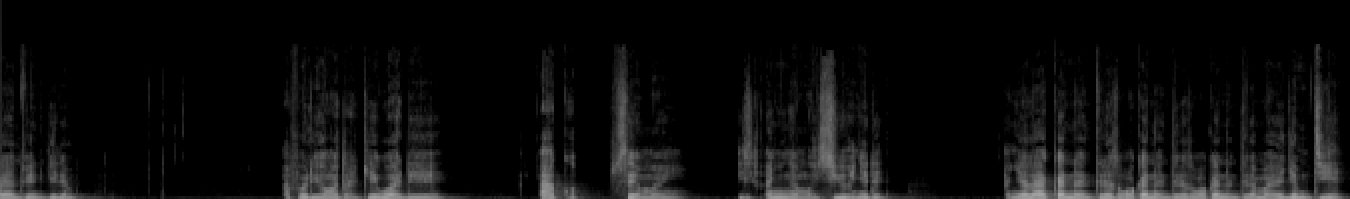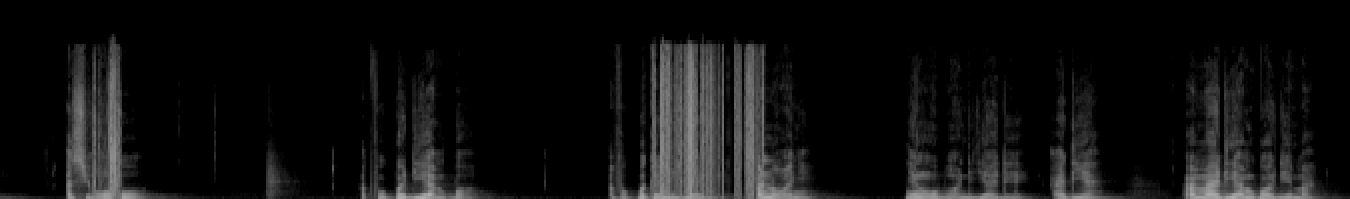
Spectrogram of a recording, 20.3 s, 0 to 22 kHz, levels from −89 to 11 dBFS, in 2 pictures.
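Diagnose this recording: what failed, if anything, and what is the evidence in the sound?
Two bursts of harsh, uneven scratching sit over the speech, a short one from 10.82 to 11.03 s and a longer one from 15.02 to 15.84 s, each roughly as loud as the speech itself. This is cable scratch noise in the analogue wiring, most likely a worn cable, connector or control being disturbed, so its contact resistance jumps erratically and injects dense, irregular noise into the signal for as long as it moves.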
